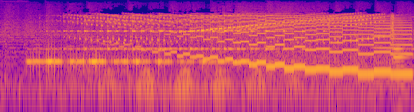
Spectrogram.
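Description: Electronic sound effect of a Dog-E robot dog quick-minting a new dog: a held beep, then a run of notes stepping steadily down in pitch while a higher sweep climbs, over a light background music beat.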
